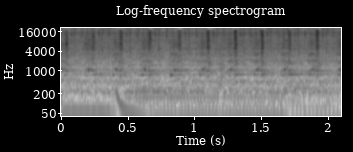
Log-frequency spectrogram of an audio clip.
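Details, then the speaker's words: 2008 Chevrolet Tahoe (GMT900) V8, 4-speed automatic, 178,000 miles, replacement motor, idling with sharp even knocking about five times a second; began as a tapping first thought an exhaust leak, owner and mechanic suspected bottom end, a failed lifter. "This Tahoe started to make a tapping sound. I thought it was an exhaust leak, but as it got louder, it started to make this sound."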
